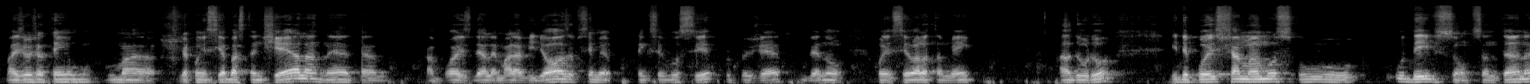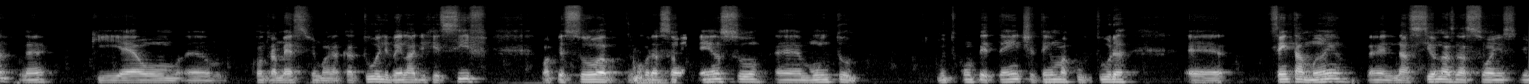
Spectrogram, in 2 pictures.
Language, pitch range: Portuguese, 100-115 Hz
